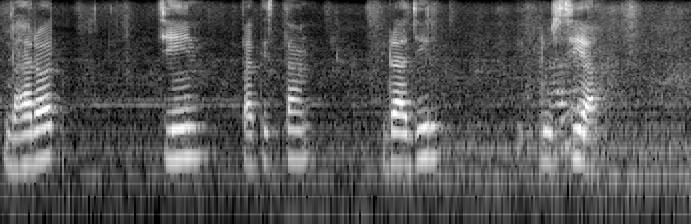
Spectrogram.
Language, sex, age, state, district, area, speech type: Odia, female, 45-60, Odisha, Balangir, urban, spontaneous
